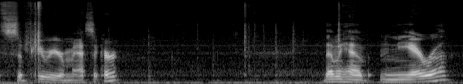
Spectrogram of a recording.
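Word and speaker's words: Neaera: massacre then we have niera i believe is how it's pronounced n-e-a-e-r-a with uh what's this one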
